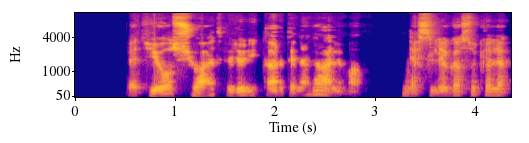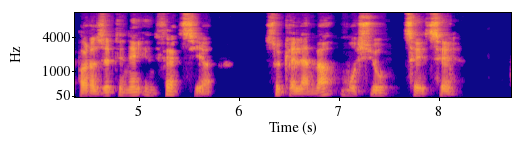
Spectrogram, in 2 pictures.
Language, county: Lithuanian, Marijampolė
